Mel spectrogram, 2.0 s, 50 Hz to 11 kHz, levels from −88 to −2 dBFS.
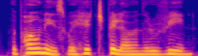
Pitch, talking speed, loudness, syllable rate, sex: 195 Hz, 240 wpm, -17 LUFS, 8.0 syllables/s, female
